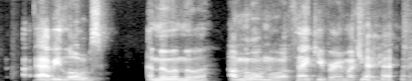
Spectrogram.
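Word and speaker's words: ʻOumuamua: And I can't pronounce it, but I think it's Avi Loeb's. Oumuamua. Oumuamua.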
